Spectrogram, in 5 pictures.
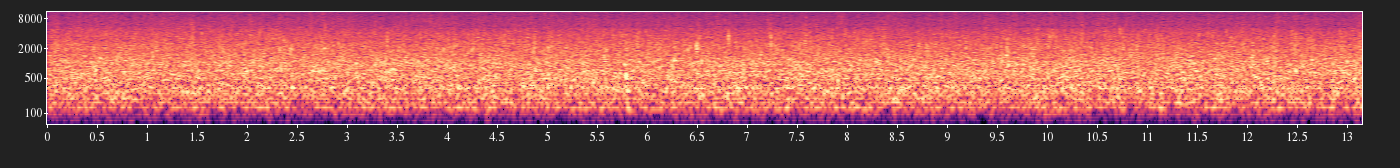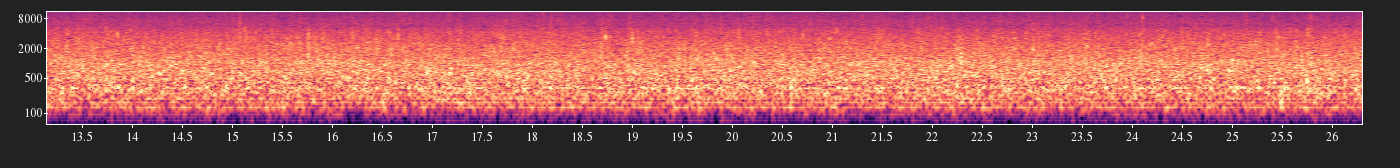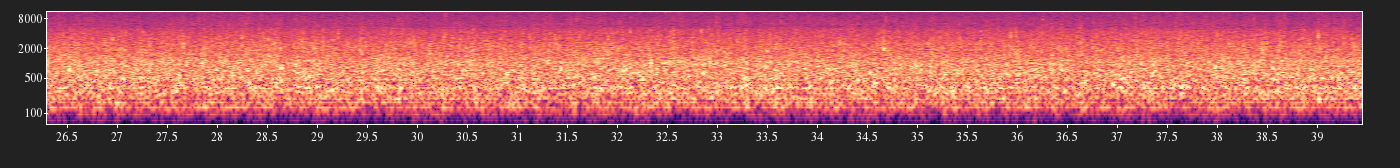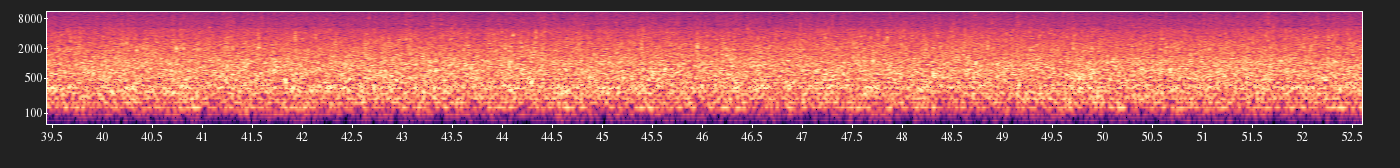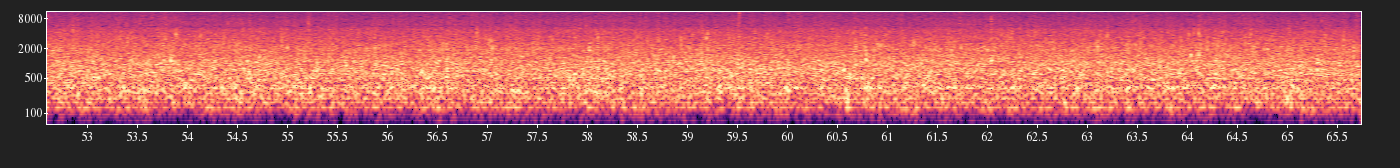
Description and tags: Mountain River
Noise of a small river in the mountains. Please write in the comments where you used this sound. Thanks!
creek, current, field-recording, flow, nature, river, stones, stream, water, waterfall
